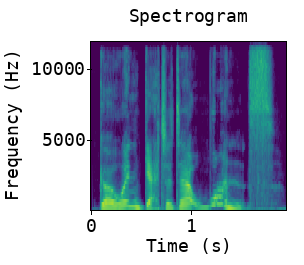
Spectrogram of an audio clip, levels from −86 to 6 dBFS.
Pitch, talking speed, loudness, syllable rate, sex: 260 Hz, 185 wpm, -17 LUFS, 3.5 syllables/s, female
